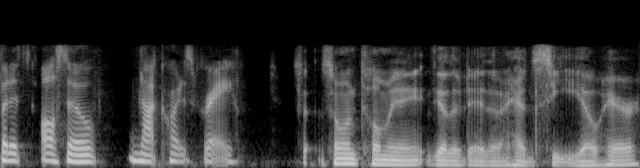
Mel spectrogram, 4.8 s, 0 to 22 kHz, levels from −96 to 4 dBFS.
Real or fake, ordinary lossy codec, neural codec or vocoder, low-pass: fake; MP3, 64 kbps; codec, 16 kHz, 8 kbps, FunCodec, trained on Chinese and English, 25 frames a second; 7.2 kHz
